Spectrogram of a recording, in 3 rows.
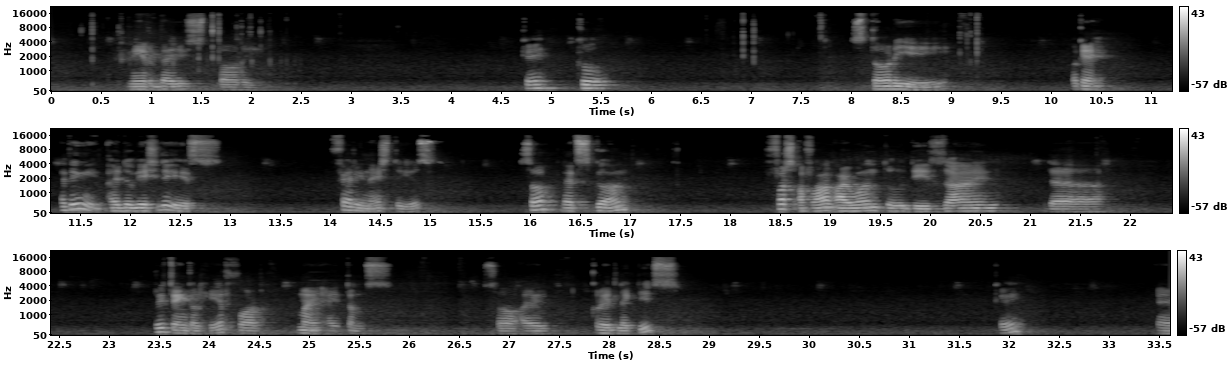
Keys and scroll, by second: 3.3 Home, 4.5 Escape, 7.0 super+-, 8.8 super+=.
